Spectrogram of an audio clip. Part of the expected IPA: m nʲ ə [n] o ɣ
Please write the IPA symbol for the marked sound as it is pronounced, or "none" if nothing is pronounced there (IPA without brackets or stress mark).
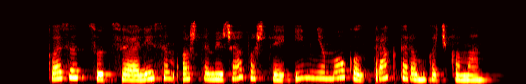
m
